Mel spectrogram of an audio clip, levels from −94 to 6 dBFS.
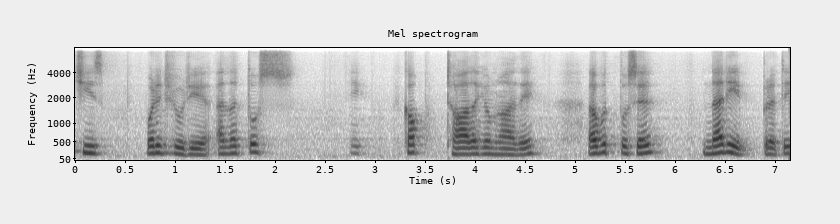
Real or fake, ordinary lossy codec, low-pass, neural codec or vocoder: fake; none; 7.2 kHz; codec, 16 kHz, 0.2 kbps, FocalCodec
